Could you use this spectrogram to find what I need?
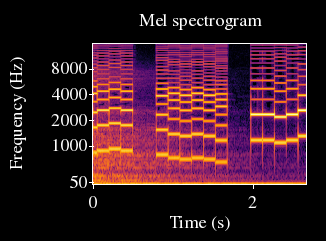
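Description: A phone rings with an electronic ringtone: three bursts of quick, bright, melodic beeping tones separated by short gaps, each burst stepping through a few pitches, clear and with no voices.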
